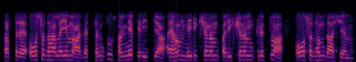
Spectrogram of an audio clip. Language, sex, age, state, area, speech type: Sanskrit, male, 30-45, Rajasthan, urban, conversation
